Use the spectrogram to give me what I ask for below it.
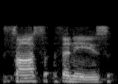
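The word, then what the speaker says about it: Sosthenes: pronounce it very well I have to like separate it into two words sauce like tomato sauce and then thanes uh sauce thanes because I can't say it together it's just not happening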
